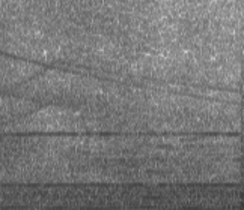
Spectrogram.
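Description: A steady mechanical roar with a low hum and a thin, high whine, even in level throughout.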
